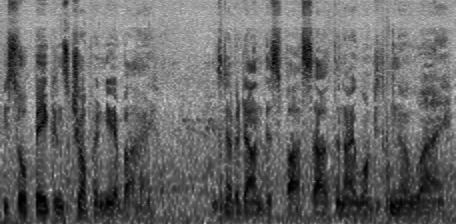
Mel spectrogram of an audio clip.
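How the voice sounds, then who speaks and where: An actor playing an earnest male rebel leader in a video game cutscene, intense and brotherly, swinging between hushed and shouted lines. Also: deep voice, fairly even intonation, moderate pace, noisy background, natural voice. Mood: firm.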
